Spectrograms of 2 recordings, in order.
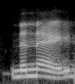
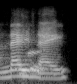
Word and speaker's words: Nene: What I'm saying is it's pronounced Nene, not Nay.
